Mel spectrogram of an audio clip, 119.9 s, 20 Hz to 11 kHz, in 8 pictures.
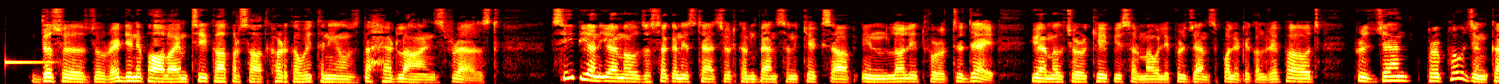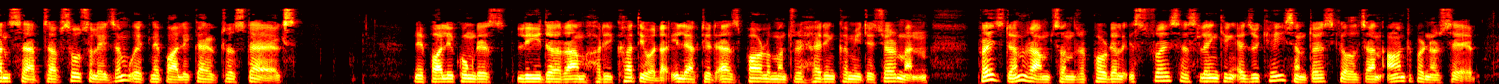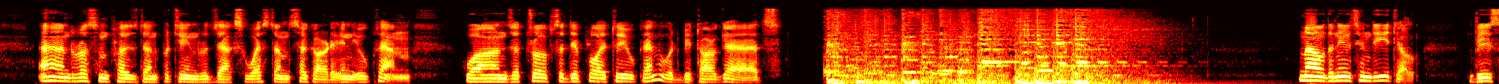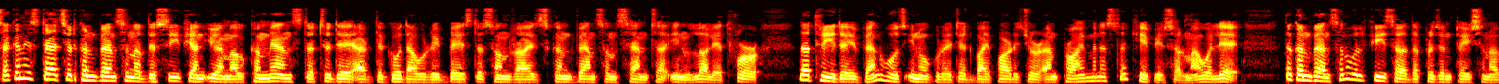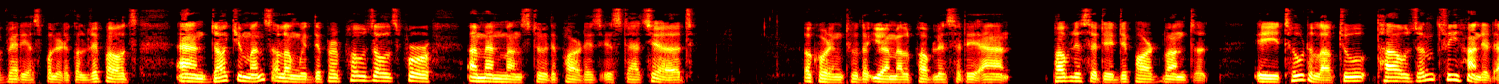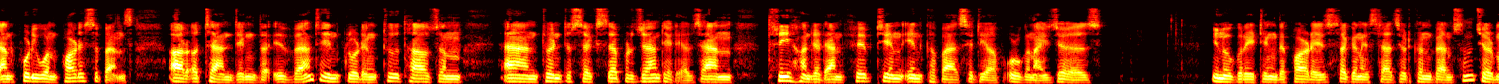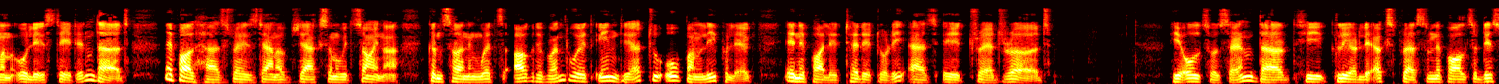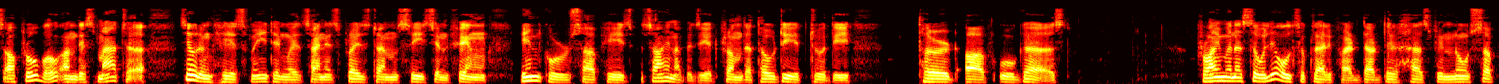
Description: बेलुकी ८ बजेको अङ्ग्रेजी समाचार : २० भदौ , २०८२
8-pm-English-news-5-20.mp3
